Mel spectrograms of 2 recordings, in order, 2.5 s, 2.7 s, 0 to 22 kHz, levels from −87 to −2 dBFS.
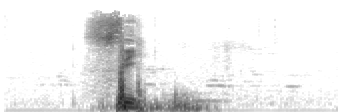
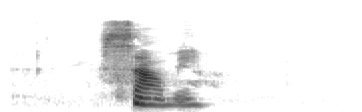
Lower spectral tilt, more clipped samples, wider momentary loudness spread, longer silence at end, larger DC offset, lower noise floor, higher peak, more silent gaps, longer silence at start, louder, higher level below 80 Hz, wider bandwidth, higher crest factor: first, -4.5 dB/octave vs -2.5 dB/octave; neither; first, 25 LU vs 20 LU; second, 1.05 s vs 1.25 s; neither; second, -69 dBFS vs -85 dBFS; about the same, -2 dBFS vs -4 dBFS; neither; about the same, 0.65 s vs 0.75 s; about the same, -23 LUFS vs -22 LUFS; first, -48 dBFS vs -84 dBFS; first, 15.5 kHz vs 11.5 kHz; about the same, 26 dB vs 24 dB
